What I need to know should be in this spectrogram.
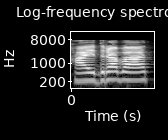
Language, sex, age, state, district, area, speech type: Bengali, female, 30-45, West Bengal, Howrah, urban, spontaneous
